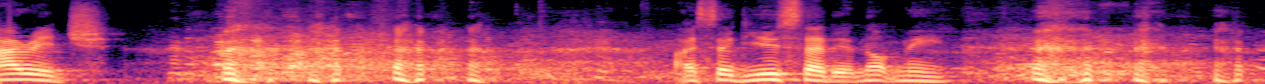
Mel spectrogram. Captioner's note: laughs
